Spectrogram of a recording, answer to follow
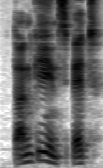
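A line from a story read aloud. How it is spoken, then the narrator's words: Calling out. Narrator (German): rief der Student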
